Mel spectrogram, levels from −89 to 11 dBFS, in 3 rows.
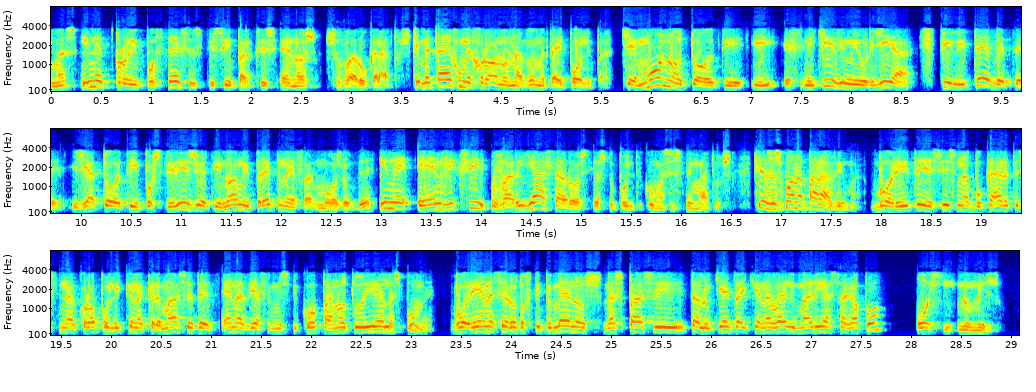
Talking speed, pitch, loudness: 160 wpm, 180 Hz, -13 LUFS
